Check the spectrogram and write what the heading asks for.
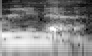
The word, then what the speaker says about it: Rheana: Rheana. Yeah. So. Did I pronounce it right?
